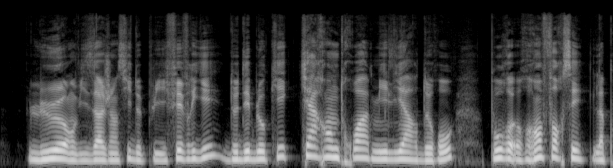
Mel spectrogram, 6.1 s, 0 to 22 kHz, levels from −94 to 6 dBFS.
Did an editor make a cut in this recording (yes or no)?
no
